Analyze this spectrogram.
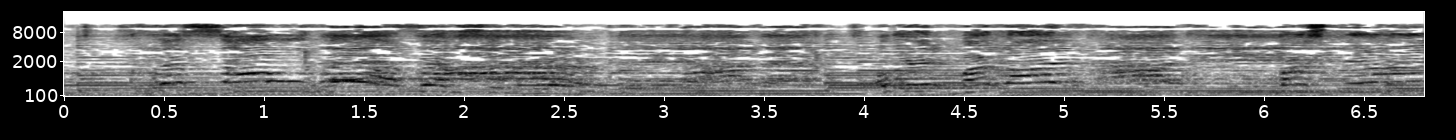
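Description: Gospel choir singing live with instrumental accompaniment.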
